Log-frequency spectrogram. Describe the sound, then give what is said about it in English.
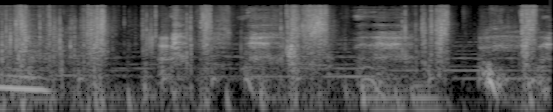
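Papers are torn up and crumpled to destroy them: repeated ripping and crinkling bursts that come irregularly for several seconds. “They know I destroyed papers. You, they don't have a clue. Yet. So tear like you're me.”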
